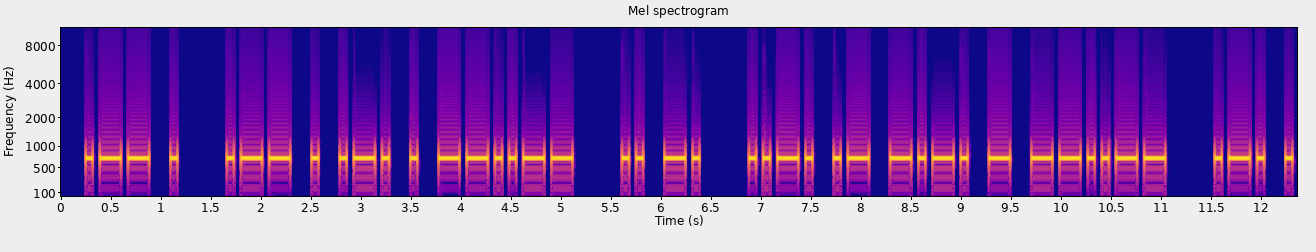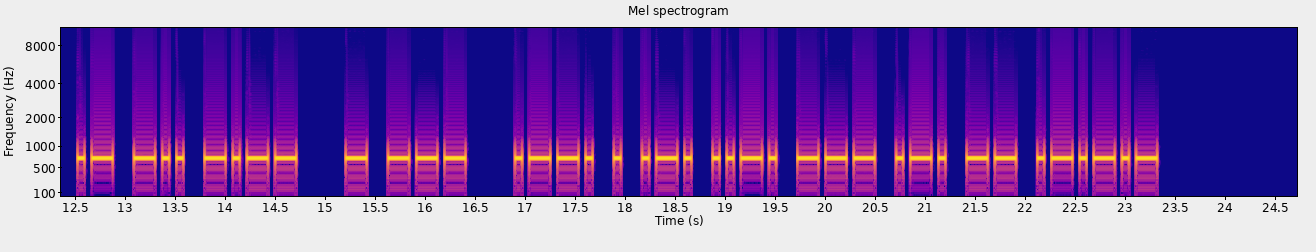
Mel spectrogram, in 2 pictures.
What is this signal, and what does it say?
Morse code, heard as a keyed tone, about 17 wpm, 700 Hz. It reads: WE WERE, IN FACT, READY TO PERFORM.
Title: Sentences from Top 1000 Words - Review Part 5 - 17wpm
